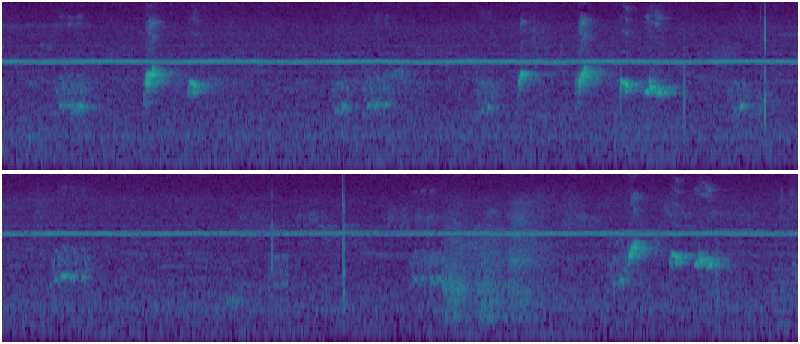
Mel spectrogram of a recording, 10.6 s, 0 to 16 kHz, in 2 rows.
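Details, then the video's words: Decoy red-whiskered bulbul, an old white-cheeked bird singing solo while trapping on 1 July 2018. Scattered bright chirps and short warbles come with long gaps, over a steady high whine and a brief rustling noise. "Bẫy chào mào Má trắng Chơi solo mồi già"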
